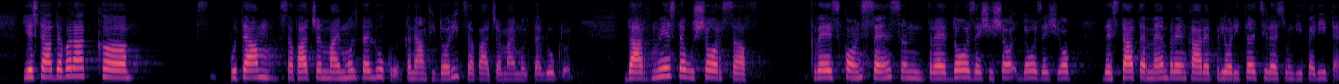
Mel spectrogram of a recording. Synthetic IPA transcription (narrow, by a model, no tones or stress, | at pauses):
je̞st̪e̞ad̪e̞vəɾat̪kʰə | put̪eamsəfat͡ʃe̞mːajmult̪e̞lukɾurʲkəneamfid̪o̞ɾit̪səfat͡ʃe̞mːajmult̪e̞lukɾṵrʲ | d̪arnuje̞st̪e̞uʃo̞rsə | kɾeezʲko̞nse̞nsɨnt̪ɾe̞d̪o̞wəzeʃiʃd̪o̞wəzeʃio̞p̚t̪ | d̪e̞st̪at̪e̞me̞mbɾe̞ɨŋkaɾe̞pɾio̞ɾit̪ət̪sile̞sunt̪̚d̪ife̞ɾit̪e̞̰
